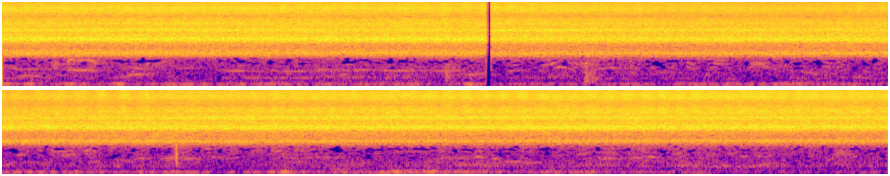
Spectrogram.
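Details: Vietnamese cicadas in summer produce a continuous loud buzzing whine, even and unbroken throughout, with a brief click near the four-second mark and faint low background sounds.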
